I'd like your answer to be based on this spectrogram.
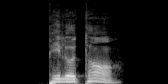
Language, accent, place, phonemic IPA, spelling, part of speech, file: German, Germany, Berlin, /pelotɔ̃/, Peloton, noun, De-Peloton.ogg
- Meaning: 1. peloton (largest group of cyclists in a race) 2. firing squad (group of soldiers detailed to execute someone by shooting) 3. platoon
